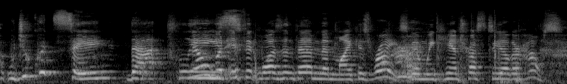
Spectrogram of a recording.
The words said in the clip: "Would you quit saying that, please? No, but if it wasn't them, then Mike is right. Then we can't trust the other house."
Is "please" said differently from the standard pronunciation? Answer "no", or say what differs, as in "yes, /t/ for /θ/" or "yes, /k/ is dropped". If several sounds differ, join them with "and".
yes, /z/ is dropped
